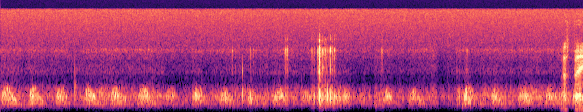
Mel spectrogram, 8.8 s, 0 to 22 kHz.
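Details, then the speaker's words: Fetal heartbeat on Doppler at about 155 a minute, fast regular whooshing pulses, contrasted with slower maternal pulse; normal fetal heart rate. "Baby. Oh, she's a bit sneezed. That's the baby, nice and quick."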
